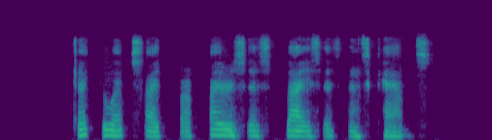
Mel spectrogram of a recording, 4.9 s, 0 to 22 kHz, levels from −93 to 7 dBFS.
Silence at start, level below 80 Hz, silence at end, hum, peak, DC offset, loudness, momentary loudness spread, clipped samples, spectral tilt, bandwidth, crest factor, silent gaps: 0.75 s; -72 dBFS; 0.65 s; none; -16 dBFS; under 0.1%; -36 LUFS; 9 LU; under 0.1%; -4.5 dB/octave; 8 kHz; 22 dB; 1.71-1.79 s, 2.04-2.09 s, 2.81-2.85 s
